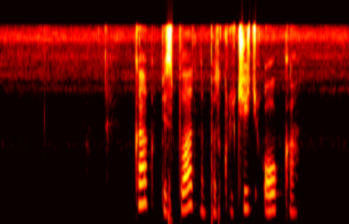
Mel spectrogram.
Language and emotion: Russian, sad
